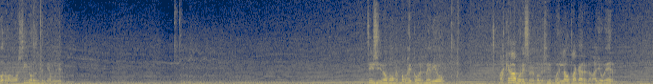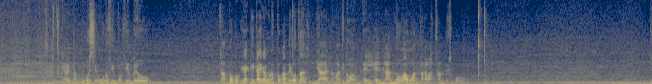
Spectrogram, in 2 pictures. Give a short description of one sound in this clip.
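A racing car engine hums steadily, shifting pitch as it speeds up and slows down.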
